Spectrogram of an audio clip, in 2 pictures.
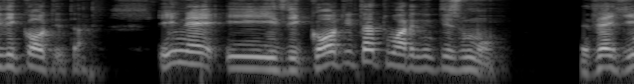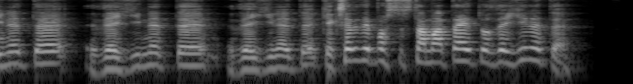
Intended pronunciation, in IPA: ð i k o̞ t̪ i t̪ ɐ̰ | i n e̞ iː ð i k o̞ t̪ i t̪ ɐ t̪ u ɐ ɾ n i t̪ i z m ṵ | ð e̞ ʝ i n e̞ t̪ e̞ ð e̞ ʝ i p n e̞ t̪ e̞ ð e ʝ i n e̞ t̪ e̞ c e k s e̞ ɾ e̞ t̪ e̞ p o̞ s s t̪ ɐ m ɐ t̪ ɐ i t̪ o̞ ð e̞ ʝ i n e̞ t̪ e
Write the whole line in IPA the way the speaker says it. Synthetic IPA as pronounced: ð i k o̞ t̪ i t̪ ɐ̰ | i n e̞ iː ð i k o̞ t̪ i t̪ ɐ t̪ u ɐ ɾ n i t̪ i z m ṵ | ð e̞ ʝ i n e̞ t̪ e̞ ð e̞ ʝ i n e̞ t̪ e̞ ð e ʝ i n e̞ t̪ e̞ c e k s e̞ ɾ e̞ t̪ e̞ p o̞ s s t̪ ɐ m ɐ t̪ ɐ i t̪ o̞ ð e̞ ʝ i n e̞ t̪ e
